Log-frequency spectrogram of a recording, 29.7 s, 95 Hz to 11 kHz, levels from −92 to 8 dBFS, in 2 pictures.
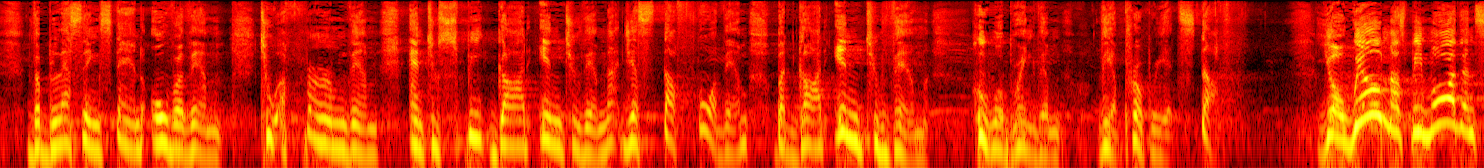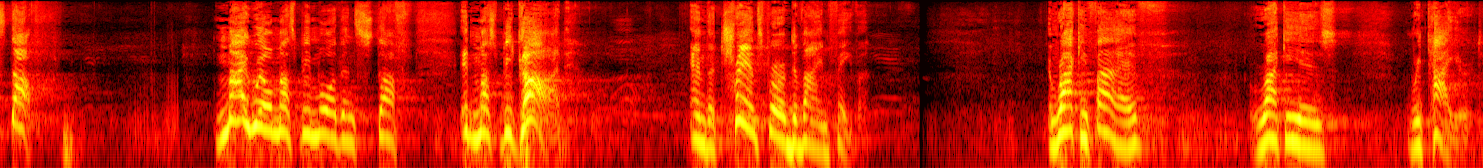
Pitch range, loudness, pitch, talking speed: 175-245 Hz, -20 LUFS, 195 Hz, 120 wpm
